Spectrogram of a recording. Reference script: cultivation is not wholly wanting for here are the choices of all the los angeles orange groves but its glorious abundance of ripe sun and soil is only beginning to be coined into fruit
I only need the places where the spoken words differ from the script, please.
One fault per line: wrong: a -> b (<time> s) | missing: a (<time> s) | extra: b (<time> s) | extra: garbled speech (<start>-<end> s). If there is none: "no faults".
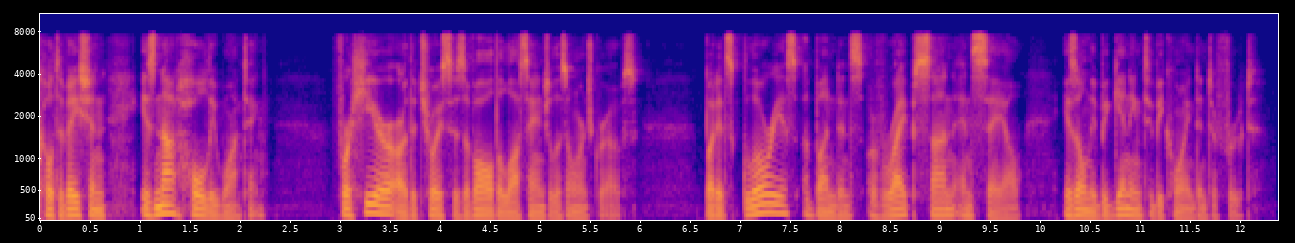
wrong: soil -> sail (9.4 s)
